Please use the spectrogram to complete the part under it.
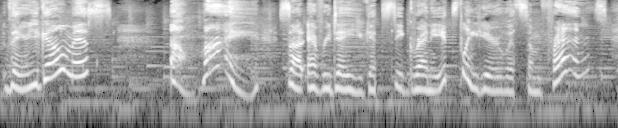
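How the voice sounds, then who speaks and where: A friendly young tavern keeper in a game, chatting away in a high, bouncy voice. She is warmly gossipy with her customers, over soft game music. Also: sing-song, normal speed. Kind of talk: video game voice acting.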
